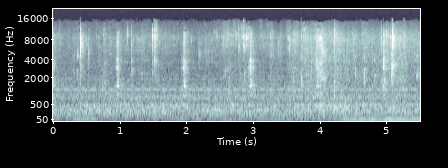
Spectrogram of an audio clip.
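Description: Faint chewing of a sauced chicken wing: soft, irregular wet clicks from the mouth over a steady low hum.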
